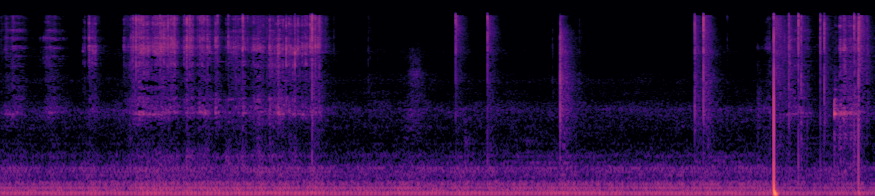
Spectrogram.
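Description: Cumin and coriander seeds being stirred and scraped with a spatula across a dry iron tawa: a rustling scrape between about one and three seconds in, then scattered light clicks as the roasting seeds start to crackle, with one sharp click just before the end.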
